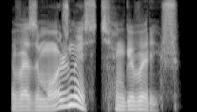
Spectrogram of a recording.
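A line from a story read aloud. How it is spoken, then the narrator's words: Drawling. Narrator (Russian): Протянул Геннадий Денисович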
